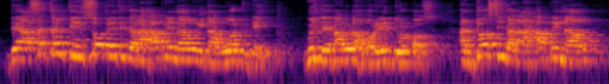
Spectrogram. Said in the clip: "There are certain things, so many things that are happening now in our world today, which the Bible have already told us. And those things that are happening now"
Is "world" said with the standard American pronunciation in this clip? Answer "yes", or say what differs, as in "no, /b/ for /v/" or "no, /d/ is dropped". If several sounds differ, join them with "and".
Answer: no, /l/ is dropped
